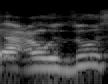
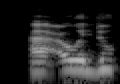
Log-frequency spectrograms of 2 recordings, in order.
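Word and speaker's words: أعوذ: bundar suaranya, sama di a'udzu sama kayak tadi Mas Rahmat Hidayat tadi, a'udzu masih kedengaran za-nya du gitu, bukan zu. Yang benar kan zu ya, tadi masih kedengaran kayak dal bacaannya. Oke, terakhir ya berarti.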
